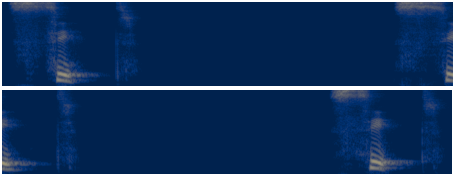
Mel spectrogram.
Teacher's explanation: your tongue is a little higher in your mouth, closer to the front. I. Stretch out your lips a little, and it's a short sound. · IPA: /I/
